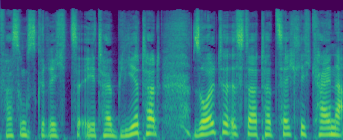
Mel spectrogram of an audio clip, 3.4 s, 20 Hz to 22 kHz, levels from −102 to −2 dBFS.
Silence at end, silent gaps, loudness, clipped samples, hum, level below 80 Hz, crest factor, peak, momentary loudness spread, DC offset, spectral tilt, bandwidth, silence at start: 0 s; none; -22 LUFS; under 0.1%; none; -56 dBFS; 16 dB; -6 dBFS; 6 LU; under 0.1%; -4 dB/octave; 17 kHz; 0 s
